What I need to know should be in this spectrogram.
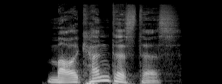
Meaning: strong/mixed nominative/accusative neuter singular superlative degree of markant
- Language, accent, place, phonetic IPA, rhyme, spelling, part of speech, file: German, Germany, Berlin, [maʁˈkantəstəs], -antəstəs, markantestes, adjective, De-markantestes.ogg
